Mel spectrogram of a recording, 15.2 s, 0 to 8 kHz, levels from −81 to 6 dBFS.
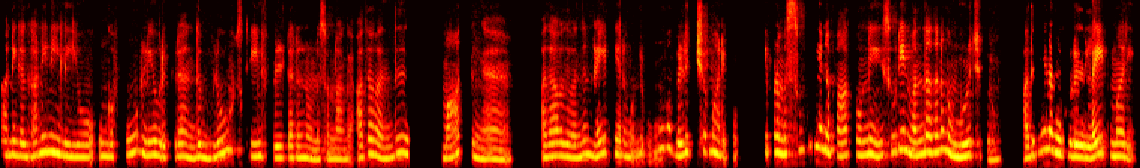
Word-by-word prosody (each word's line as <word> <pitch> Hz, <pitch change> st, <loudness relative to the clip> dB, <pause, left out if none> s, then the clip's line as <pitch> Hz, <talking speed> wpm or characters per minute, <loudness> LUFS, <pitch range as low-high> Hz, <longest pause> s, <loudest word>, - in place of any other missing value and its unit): நீங்க 235 Hz, -2 st, +1 dB
கணினிலியும், 230 Hz, -6 st, +2 dB
உங்க 220 Hz, -1 st, 0 dB, 0.2 s
போன்லயும் 255 Hz, -3 st, 0 dB
இருக்கிற 215 Hz, +1 st, -4 dB
அந்த 195 Hz, +2 st, 0 dB, 0.2 s
ப்ளூ 230 Hz, +6 st, +1 dB, 0.2 s
ஸ்கிரீன் 225 Hz, -10 st, -3 dB
ஃபில்டர்னு 195 Hz, -1 st, -1 dB
ஒண்ணு 165 Hz, -1 st, -2 dB
சொன்னாங்க, 175 Hz, -1 st, -3 dB, 0.2 s
அத 205 Hz, -, -7 dB, 0.2 s
வந்து 200 Hz, +8 st, -1 dB, 0.6 s
மாத்துங்க. 215 Hz, -, -2 dB, 0.8 s
அதாவது 225 Hz, +1 st, +1 dB
வந்து 205 Hz, +5 st, 0 dB
நைட் 255 Hz, +3 st, -1 dB
நேரம் 225 Hz, -4 st, -2 dB
வந்து 250 Hz, +3 st, -7 dB
ரொம்ப 360 Hz, +2 st, -7 dB
வெளிச்சமா 290 Hz, +4 st, +2 dB
இருக்கும். 230 Hz, -2 st, -10 dB, 0.3 s
இப்ப 290 Hz, +1 st, -14 dB
நம்ம 265 Hz, -1 st, +3 dB
சூரியன 345 Hz, 0 st, -1 dB
பார்த்தவுன்னே, 240 Hz, +2 st, 0 dB, 0.2 s
சூரியன் 300 Hz, -2 st, +2 dB
வந்தா 260 Hz, +5 st, +3 dB
தானங்க 300 Hz, -1 st, +2 dB
முழிச்சுக்குவோம். 220 Hz, -7 st, 0 dB, 0.3 s
அதுவே 245 Hz, +11 st, -3 dB
நமக்கு 265 Hz, -6 st, +3 dB
ஒரு 215 Hz, -, +8 dB, 0.2 s
லைட் 250 Hz, +3 st, +3 dB
மாரி. 220 Hz, -3 st, +1 dB
235 Hz, 140 wpm, -22 LUFS, 210-280 Hz, 0.8 s, ஒரு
